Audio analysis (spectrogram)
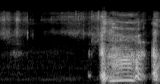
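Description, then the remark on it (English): A single harsh cough bursts out after a near-silent moment, followed by a quick second catch at the very end, with no talking. “I'm going to wear my mask on a plane tomorrow so that if I cough, I'm not going to cough on anybody.”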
